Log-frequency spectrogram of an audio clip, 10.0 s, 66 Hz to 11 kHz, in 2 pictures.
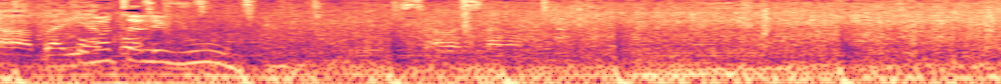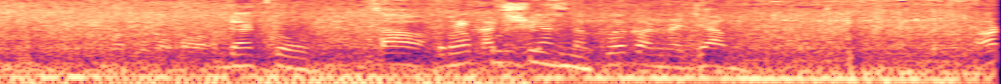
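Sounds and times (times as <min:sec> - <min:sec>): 
road traffic engine rumble and road noise: 0:00.0 - 0:09.9
speech: 0:00.2 - 0:03.6, 0:06.2 - 0:09.2.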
